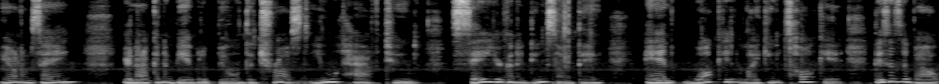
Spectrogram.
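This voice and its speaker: Soft-spoken and somewhat breathy, a woman talks at a moderate pace with a fairly low pitch. Her tone is dark and mellow, and her intonation lively. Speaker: tarot reader. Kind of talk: tarot reading monologue. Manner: soft-spoken, low.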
